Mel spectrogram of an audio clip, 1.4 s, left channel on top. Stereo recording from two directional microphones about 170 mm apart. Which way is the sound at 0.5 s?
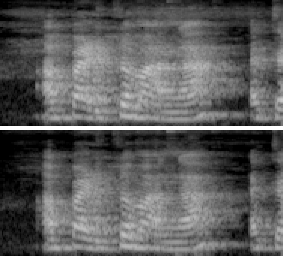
20° right (ahead or behind).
